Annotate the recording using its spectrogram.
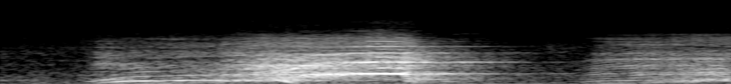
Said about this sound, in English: That's right. Blame it on those happy California cows. Well, some of it anyway. Methane comes out both ends. They burp it out as a natural part of their digestion, and the other, I'll leave to your imagination.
